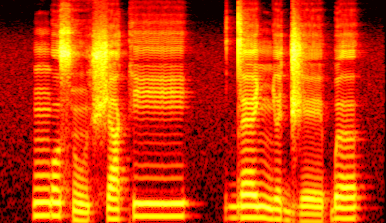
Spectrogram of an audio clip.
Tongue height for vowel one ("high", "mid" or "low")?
mid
